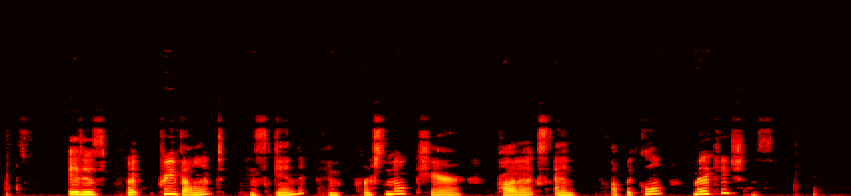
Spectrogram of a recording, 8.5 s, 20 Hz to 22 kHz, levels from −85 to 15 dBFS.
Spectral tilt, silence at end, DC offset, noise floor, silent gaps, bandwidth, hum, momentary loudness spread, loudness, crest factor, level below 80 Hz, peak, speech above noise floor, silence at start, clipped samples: -5 dB/octave; 0.95 s; under 0.1%; -58 dBFS; none; 9.2 kHz; none; 13 LU; -19 LUFS; 18 dB; -70 dBFS; -2 dBFS; 40 dB; 0.05 s; under 0.1%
